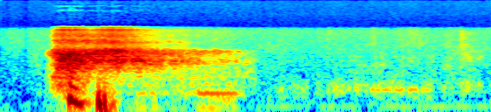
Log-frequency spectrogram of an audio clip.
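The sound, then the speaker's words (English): Deep breath exhaled with a soft, audible sighing noise, one long breath-out that swells and then trails into quiet, faint breathing. “Maybe make a little noise when you exhale”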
